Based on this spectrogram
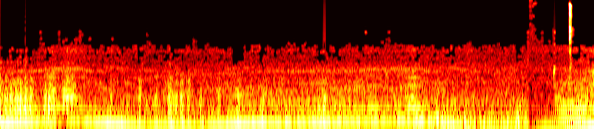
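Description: Heavy, droning rumble with a rough shudder as the car pulls; grinding and vibration under acceleration, likely in the dual-clutch gearbox.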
